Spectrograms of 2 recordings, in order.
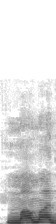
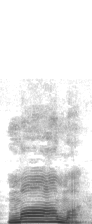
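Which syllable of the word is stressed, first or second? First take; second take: second; first. First: The first syllable is not stressed and lengthened. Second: The first syllable is stressed and lengthened. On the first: The speaker calls it wrong. "mama değil" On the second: The speaker calls it right. "vurgulu sesli harfler diğer hecedeki harflere göre bir kat daha uzun ve yüksek okunur"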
